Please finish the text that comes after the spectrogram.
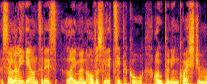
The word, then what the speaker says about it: Lamon: It's pronounced Layman. Layman. I think it's something to do with the. I think it's something to do with the accent. But it does sound like Lamon though, so it doesn't bother me at all.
